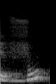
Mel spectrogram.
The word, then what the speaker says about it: vous: Por exemplo, aqui, vous parlez português. Vocês veem que o vous aqui, o S, não se pronuncia.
